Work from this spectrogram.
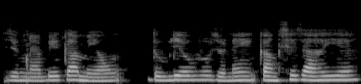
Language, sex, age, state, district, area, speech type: Bodo, female, 45-60, Assam, Kokrajhar, urban, spontaneous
